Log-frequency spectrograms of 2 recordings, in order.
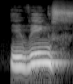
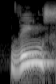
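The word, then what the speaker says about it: Ewing's: Drug used in treatment of इविंग्स sarcoma, विंग्स sarcoma, E silent है इसमें, विंग्स sarcoma बोलते हैं।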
